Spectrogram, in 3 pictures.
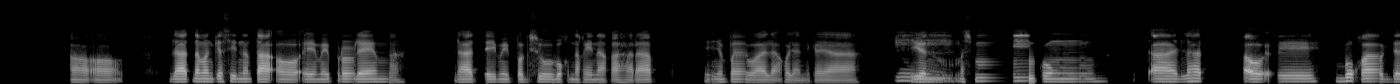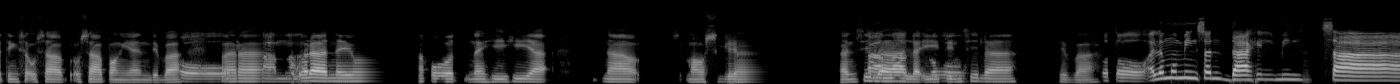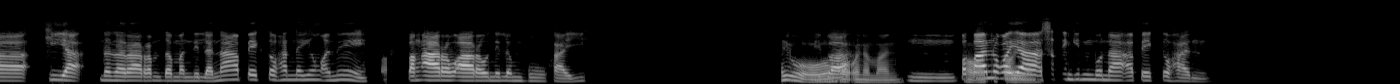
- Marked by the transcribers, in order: distorted speech; unintelligible speech; static; drawn out: "sa"
- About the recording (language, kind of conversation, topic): Filipino, unstructured, Ano ang masasabi mo tungkol sa stigma sa kalusugang pangkaisipan?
